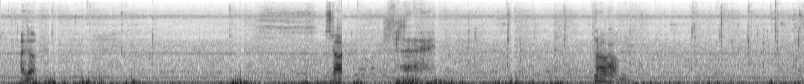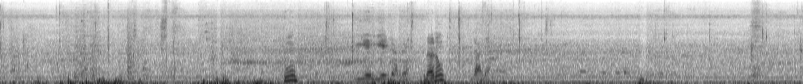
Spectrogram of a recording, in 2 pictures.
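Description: Hands squish and mix rice on a plate.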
